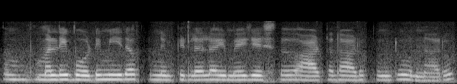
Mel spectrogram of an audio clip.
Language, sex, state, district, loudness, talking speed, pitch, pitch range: Telugu, female, Telangana, Mahabubabad, -15 LUFS, 130 wpm, 215 Hz, 205-220 Hz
